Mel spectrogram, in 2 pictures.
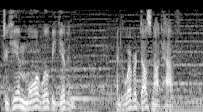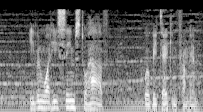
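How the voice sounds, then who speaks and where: A man playing a calm, solemn teacher. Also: fairly low pitch, natural voice. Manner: measured, solemn speech. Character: calm, authoritative male teacher and healer. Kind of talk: radio drama scripture reading. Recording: dull lo-fi audio with music behind.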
